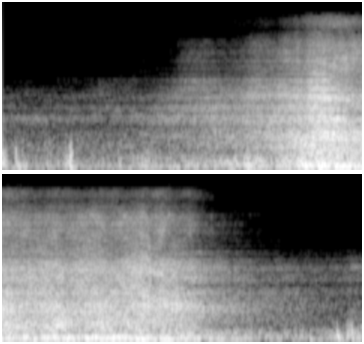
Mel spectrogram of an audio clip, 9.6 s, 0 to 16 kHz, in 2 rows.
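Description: A GWR Class 800-series bi-mode train passes at speed. Its rush builds over the first few seconds, is loudest as it goes by about four seconds in, holds for a few seconds and then fades as it runs away.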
